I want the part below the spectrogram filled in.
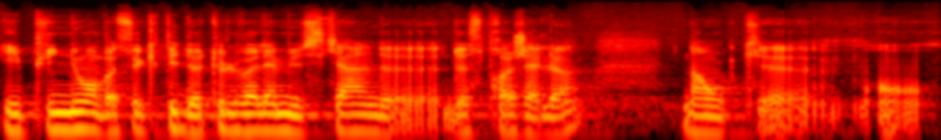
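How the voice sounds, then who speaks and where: A man with a Québécois French accent, speaking as a guest in a casual interview, often halting to search for words. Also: mid-range voice, level tone. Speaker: podcast guest, musician and conductor.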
